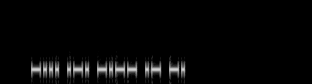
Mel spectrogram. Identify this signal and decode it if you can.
Morse code, heard as a keyed tone, about 40 wpm, 700 Hz. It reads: BRYAN
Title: USA Common Names - 40wpm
